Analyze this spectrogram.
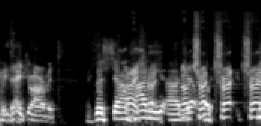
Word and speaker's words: Shamkhani: Shamkhani Shamkhani yeah. Thank you I can't do the right forget me thank you Armin. The Shamkhani uh No try try try it try it.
